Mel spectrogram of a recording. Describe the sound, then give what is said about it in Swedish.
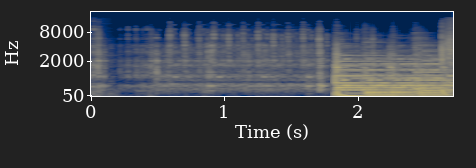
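A homemade music beat, made by a bassist who had recently started producing in Logic, plays back, opening with a quick, ticking rhythmic pattern over faint tones before a loud, bass-heavy full arrangement suddenly kicks in. No one speaks. “Och han spelade upp en, eh, liksom ett beat han hade gjort.”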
